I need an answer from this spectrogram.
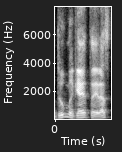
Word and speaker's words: Dumaguete: How do you pronounce the one start with a D? Dumaguete? Not well, Dumaguete.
